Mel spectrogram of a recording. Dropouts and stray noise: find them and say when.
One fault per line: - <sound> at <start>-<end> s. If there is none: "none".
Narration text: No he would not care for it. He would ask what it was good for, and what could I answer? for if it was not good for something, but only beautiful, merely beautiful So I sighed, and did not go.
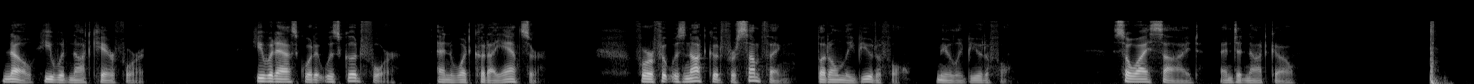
- thud at 14.3-14.6 s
